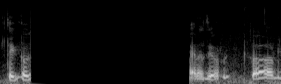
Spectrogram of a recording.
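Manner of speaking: high pinched strangled voice; Joseph holding back anger. Retold or imitated. Joseph straining to hold back rage at his brothers, high strangled voice. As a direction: squeeze out the fury through a choked high voice. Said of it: "como diciendo".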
